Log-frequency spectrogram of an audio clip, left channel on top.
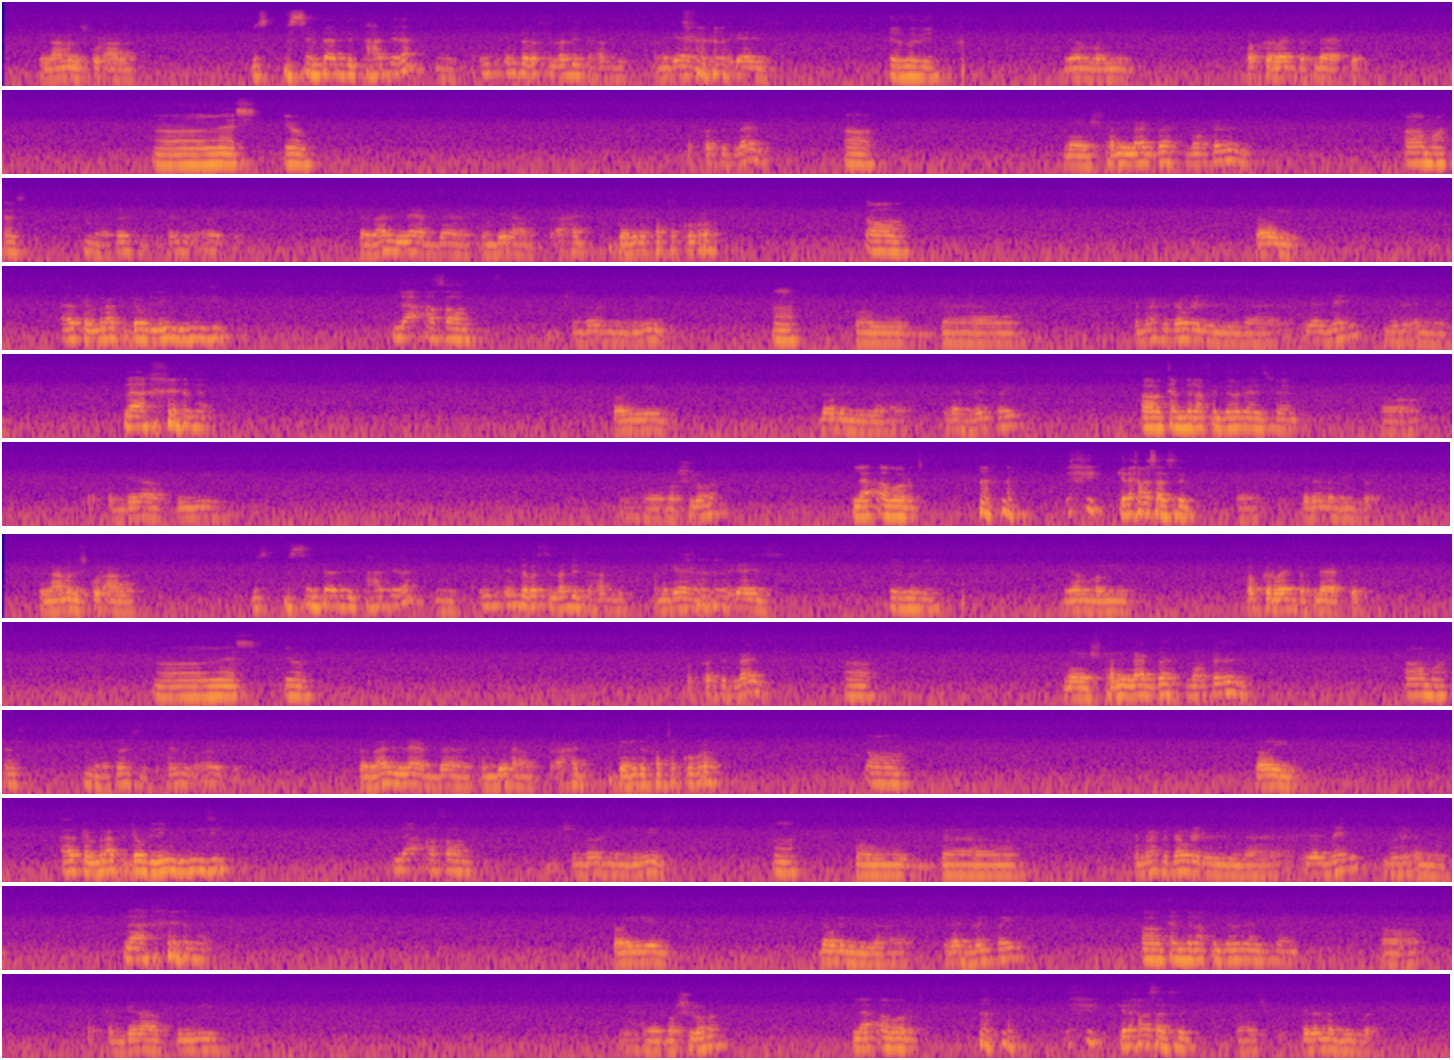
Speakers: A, on the right; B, on the left.
A: اللي عمل سكور اعلى
B: بس بس انت قد التحدي ده
A: مم. انت انت بس اللي قد التحدي انا جاهز
B: <laughs>
A: انت جاهز
B: يلا بينا
A: يلا بينا فكر بقى انت في لاعب كده
B: اه ماشي يلا
A: فكرت في لاعب
B: اه
A: ماشي هل اللاعب ده معتزل
B: اه معتز
A: معتزل حلو قوي كده طب هل اللاعب ده كان بيلعب في احد الدوريات الخمسة الكبرى
B: اه
A: طيب هل كان بيلعب في الدوري الانجليزي
B: لا آه، خالص
A: مش الدوري الانجليزي
B: اه
A: طيب آه، كان بيلعب في الدوري ال- آه، الالماني الدوري الالماني
B: لا <laughs> لا
A: طيب الدوري ال- آه، الاسباني طيب
B: اه كان بيلعب في الدوري الاسباني
A: اه طب كان بيلعب في آه، برشلونة
B: لا آه، برضه <laughs> كده خمس اسئله
A: ماشي في ريال مدريد بقى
